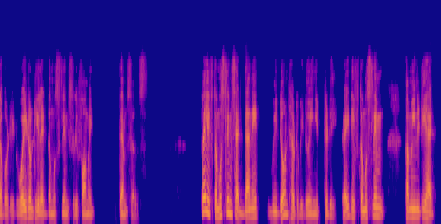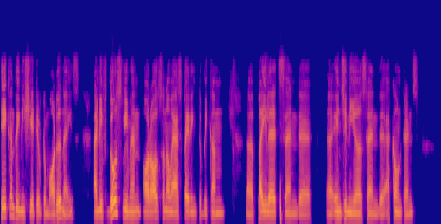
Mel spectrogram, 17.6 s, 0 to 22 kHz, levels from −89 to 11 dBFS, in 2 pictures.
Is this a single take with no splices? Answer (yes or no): yes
